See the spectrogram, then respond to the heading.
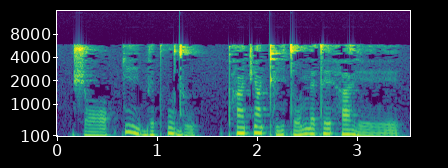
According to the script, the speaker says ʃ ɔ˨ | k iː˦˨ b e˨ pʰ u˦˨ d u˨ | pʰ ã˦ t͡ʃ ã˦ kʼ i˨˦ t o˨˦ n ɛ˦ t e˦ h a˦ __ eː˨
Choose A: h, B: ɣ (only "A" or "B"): B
